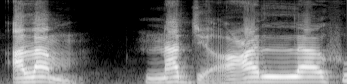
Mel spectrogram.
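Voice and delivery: আলাম, নাজ, আল্লাহু said in separate pieces; broken up word by word. Shown as a demonstration. Teacher breaking the verse into parts for learners. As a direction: chop it into pieces with pauses. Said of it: "তাহলে আমরা ভেঙে ভেঙে পড়ব".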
